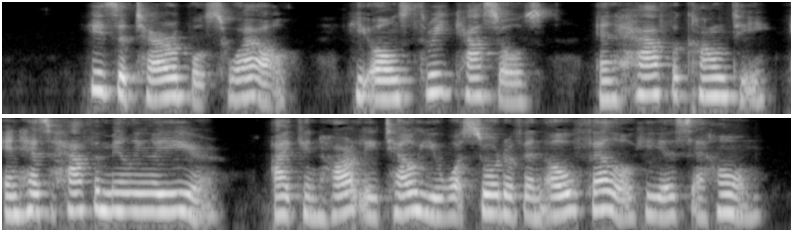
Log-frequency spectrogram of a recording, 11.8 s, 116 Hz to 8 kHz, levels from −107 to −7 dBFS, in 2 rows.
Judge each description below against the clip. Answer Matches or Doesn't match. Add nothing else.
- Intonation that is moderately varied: Doesn't match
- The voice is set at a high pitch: Matches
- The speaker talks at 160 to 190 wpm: Matches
